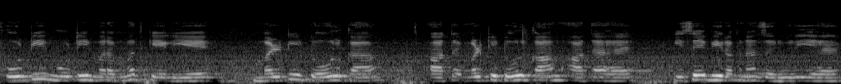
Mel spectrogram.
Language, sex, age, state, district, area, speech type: Urdu, male, 18-30, Bihar, Gaya, urban, spontaneous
